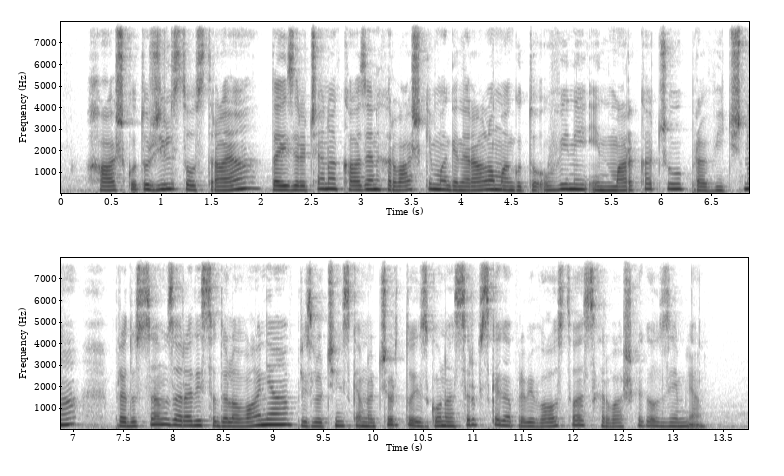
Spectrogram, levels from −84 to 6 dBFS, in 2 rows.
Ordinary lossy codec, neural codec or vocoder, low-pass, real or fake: none; none; none; real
